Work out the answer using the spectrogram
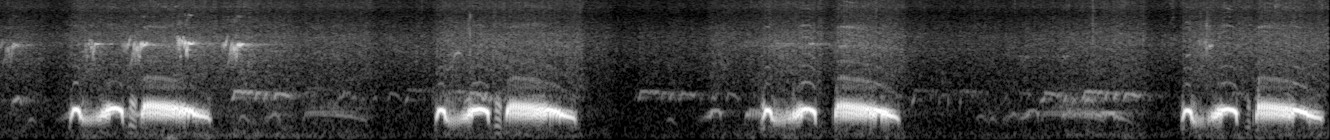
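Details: Spotted dove kept as a decoy to attract wild doves, cooing in a steady rhythm: four phrases roughly every two and a half seconds. Each has a looping double note then a long mellow coo, with faint answering coos in the gaps.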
